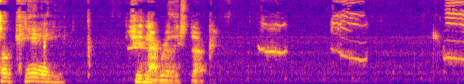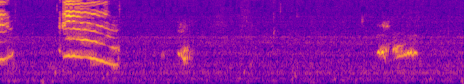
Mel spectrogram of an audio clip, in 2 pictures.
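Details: Morning feeding of Marge, a rescued former stray mother cat, and her young kittens, which are walking and starting to play, at Purrfect Pals. After a burst of human talk come about five high, downward-sliding kitten-like mews spaced roughly a second apart, then two fainter ones.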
